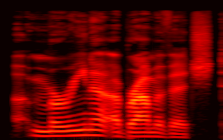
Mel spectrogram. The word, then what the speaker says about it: Marina Abramovich: Oh yeah, and I mean, hey, look, Marina Abramovich, did I say her name right? – Yeah.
